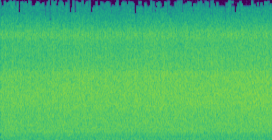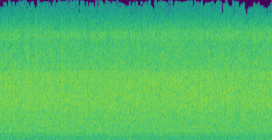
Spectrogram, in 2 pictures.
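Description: Mountain creek cascading over rock ledges close by: a steady, unbroken rush of whitewater.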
